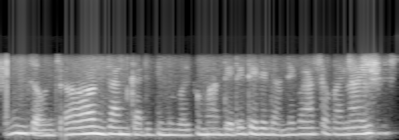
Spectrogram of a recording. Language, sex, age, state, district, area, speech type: Nepali, female, 60+, West Bengal, Kalimpong, rural, conversation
